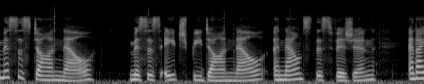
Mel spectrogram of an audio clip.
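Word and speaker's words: Donnell: ClariS Almira told me that you pronounced our name Darn Nell. Now Miss Shirley the correct pronunciation of our name is Don Nell accent on the last syllable.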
